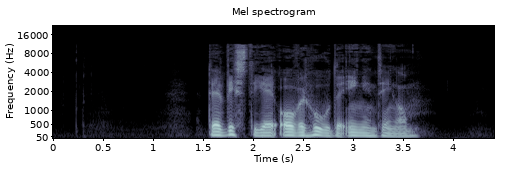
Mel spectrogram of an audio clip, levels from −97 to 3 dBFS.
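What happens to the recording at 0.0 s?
At 0.0 s the speech is already carrying MP3 compression damage, and it runs the whole clip. Nothing gets through above 11.3 kHz, so the top end sounds dull. Weak frequency components flicker in and out between frames, giving the speech a watery, swirly texture and a chirpy edge on the s sounds. That's most likely an MP3 encoder starved for bits, and the damage level fits something around 50 kbps.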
